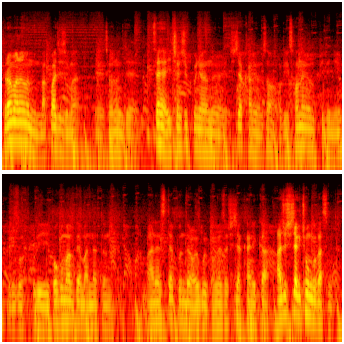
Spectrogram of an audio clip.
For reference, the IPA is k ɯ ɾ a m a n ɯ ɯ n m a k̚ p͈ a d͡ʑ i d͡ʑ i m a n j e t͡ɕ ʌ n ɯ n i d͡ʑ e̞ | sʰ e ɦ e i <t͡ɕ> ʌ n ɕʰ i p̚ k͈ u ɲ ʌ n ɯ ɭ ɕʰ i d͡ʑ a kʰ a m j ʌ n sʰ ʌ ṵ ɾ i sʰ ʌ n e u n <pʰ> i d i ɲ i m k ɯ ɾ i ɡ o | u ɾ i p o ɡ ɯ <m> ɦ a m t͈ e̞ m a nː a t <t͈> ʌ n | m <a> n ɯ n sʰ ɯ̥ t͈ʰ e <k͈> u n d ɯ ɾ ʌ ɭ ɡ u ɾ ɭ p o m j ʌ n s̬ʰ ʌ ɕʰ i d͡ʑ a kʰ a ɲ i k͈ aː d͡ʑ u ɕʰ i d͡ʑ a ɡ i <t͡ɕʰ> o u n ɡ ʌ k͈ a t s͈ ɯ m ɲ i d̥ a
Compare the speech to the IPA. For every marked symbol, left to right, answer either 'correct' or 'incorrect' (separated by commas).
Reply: incorrect, correct, correct, correct, correct, incorrect, correct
